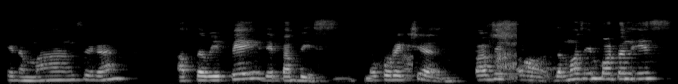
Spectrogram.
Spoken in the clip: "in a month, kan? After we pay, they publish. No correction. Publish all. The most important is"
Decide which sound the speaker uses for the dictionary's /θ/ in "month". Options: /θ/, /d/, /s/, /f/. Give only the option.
/s/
